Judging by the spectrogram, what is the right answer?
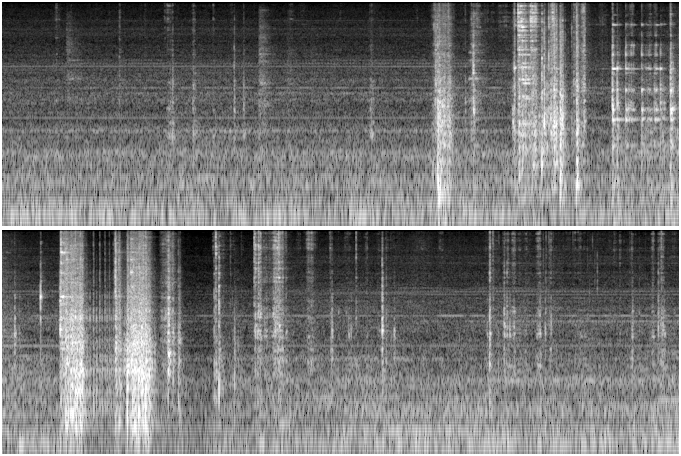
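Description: Hammer striking a chisel against a steel motorcycle clutch basket: a cluster of sharp metal blows and scrapes with ringing, from about six to fourteen seconds in, over a low shop hum. The work adjusts the basket so the clutch plates fit and slide.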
